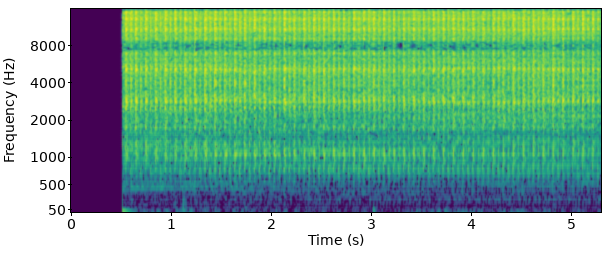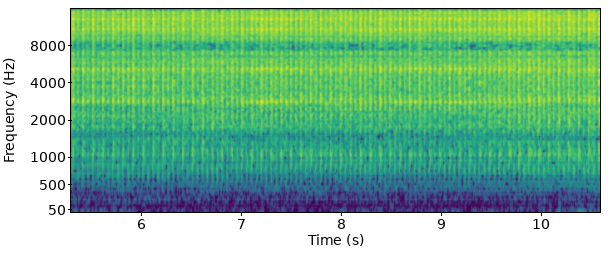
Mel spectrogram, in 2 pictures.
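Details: Buick 3800 V6 idling with a sharp, steady knock about three per second, thought to be rod knock but traced to a bad wrist pin and piston, not lifters or bearings; teardown found nothing else; suspected cause oil starvation or overheating.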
